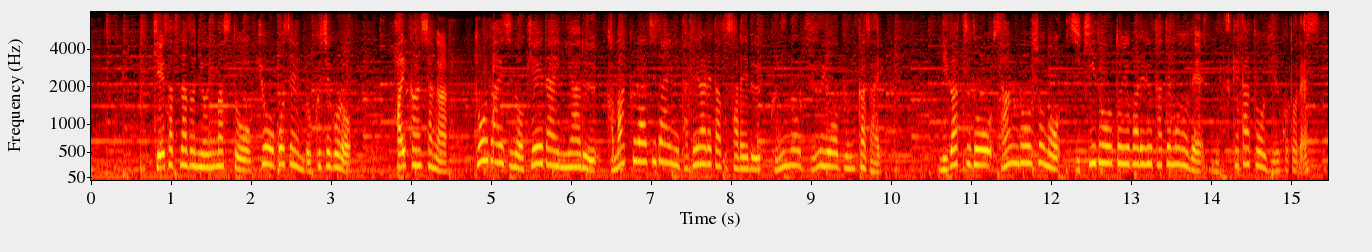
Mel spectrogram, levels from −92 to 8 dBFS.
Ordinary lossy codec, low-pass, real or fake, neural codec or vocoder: Opus, 16 kbps; 7.2 kHz; real; none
